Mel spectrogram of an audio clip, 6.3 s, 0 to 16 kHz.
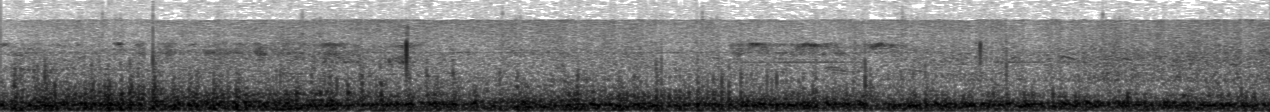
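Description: Distant rumble of a United Launch Alliance Atlas V 541 rocket in ascent, its RD-180 main engine and four solid rocket boosters heard as a steady low rumble from miles away, with wind on the microphone.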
